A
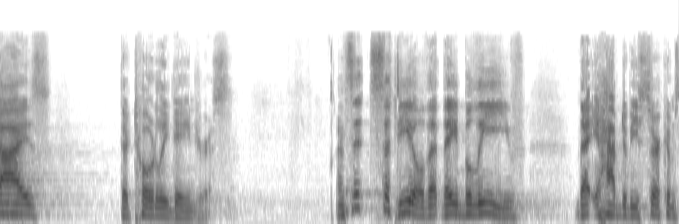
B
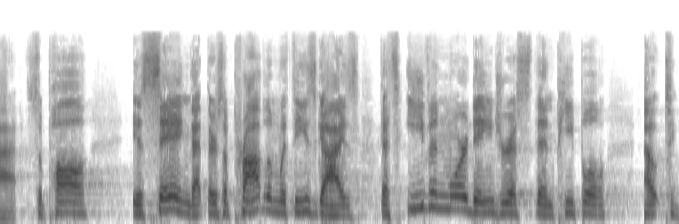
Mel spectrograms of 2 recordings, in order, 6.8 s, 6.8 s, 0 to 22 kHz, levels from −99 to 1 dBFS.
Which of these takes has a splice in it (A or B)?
A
